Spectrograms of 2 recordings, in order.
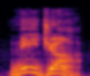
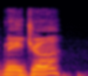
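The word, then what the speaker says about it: Ne Zha: Now, that's not fair to say, but the animated hit entitled Ni Jia, spelled N-E space G-H-A in the romanization from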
